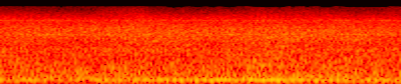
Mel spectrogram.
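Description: Gondola lift station machinery running with a steady, even hum.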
